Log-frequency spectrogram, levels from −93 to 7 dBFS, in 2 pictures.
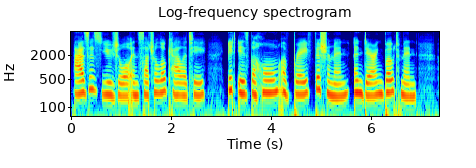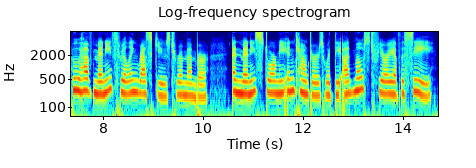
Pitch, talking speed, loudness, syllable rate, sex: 225 Hz, 145 wpm, -16 LUFS, 4.2 syllables/s, female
